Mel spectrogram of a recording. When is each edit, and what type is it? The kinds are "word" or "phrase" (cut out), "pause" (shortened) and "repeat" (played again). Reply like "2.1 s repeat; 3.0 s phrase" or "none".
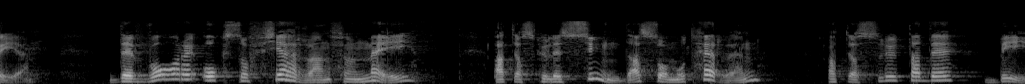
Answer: none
